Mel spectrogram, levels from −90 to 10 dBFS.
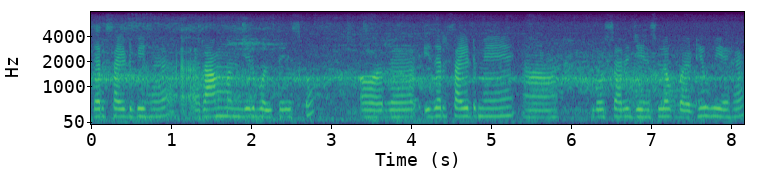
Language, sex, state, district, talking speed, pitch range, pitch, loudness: Hindi, female, Maharashtra, Gondia, 155 wpm, 195-210 Hz, 205 Hz, -20 LUFS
